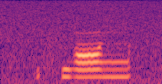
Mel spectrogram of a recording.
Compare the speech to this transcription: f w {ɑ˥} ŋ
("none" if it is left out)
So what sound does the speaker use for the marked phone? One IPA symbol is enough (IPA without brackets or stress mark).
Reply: ɑ˥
